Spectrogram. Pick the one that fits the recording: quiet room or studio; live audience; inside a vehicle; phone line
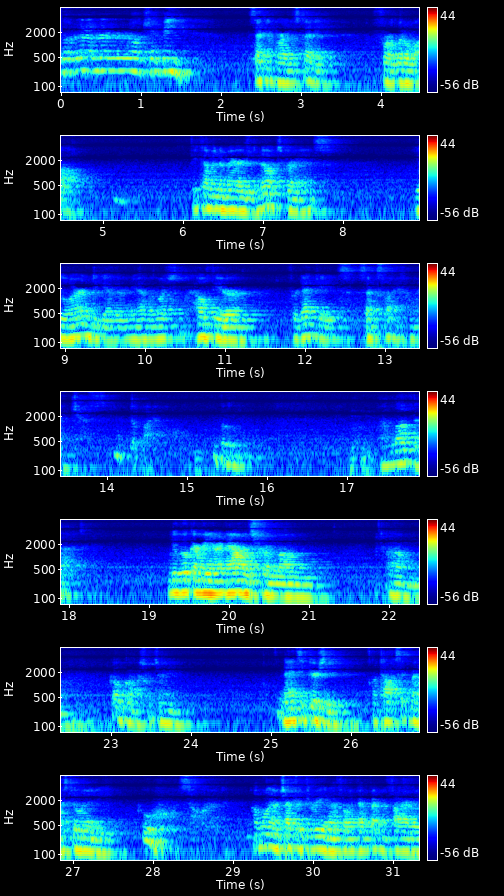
live audience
